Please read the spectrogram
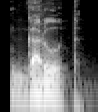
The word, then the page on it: गरुत: Hindi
